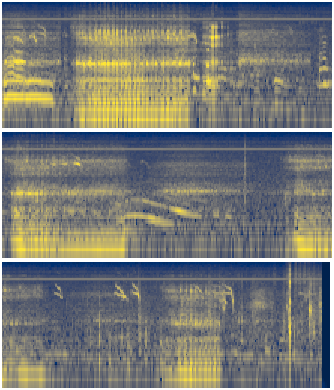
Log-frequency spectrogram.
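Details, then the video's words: Sleeping wild boar snoring: loud, rasping, broadband snore bursts recur every three to four seconds, separated by quieter breaths, while small birds chirp faintly in the background. "Храп кабана. Snorking pig. Sleaping boar."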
